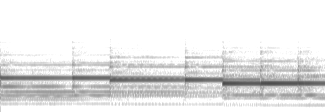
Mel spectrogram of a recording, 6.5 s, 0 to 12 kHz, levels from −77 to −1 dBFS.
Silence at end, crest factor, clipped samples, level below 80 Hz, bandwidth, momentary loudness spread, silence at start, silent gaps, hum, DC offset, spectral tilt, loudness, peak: 0 s; 10 dB; under 0.1%; under -90 dBFS; 3.5 kHz; 9 LU; 0 s; none; none; under 0.1%; -4 dB/octave; -32 LUFS; -22 dBFS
